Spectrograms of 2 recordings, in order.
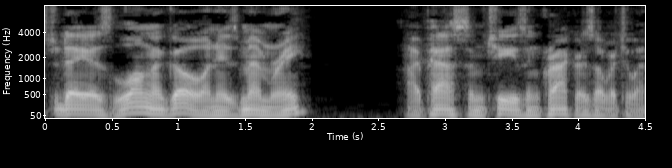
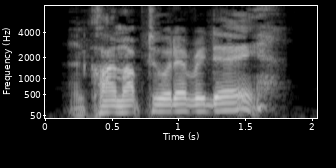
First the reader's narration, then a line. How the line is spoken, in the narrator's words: I groan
